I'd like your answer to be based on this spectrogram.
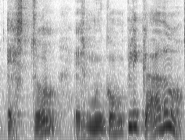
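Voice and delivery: high puzzled inner voice; confused inner voice. Retold or imitated. Learner puzzling over Spanish idioms, baffled high voice. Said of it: "Y te quedas pensando".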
